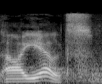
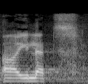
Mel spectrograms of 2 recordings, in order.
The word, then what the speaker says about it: IELTS: system I told you the other day the pronunciation of this particular word is I Els not ilets this is I else else I else if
